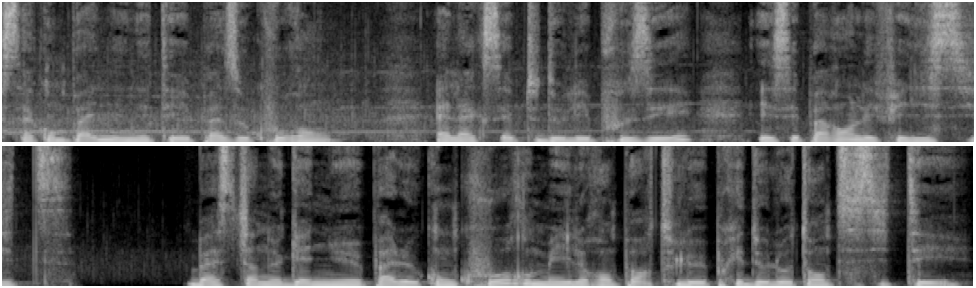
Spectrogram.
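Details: Adult narrator; normal speech.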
